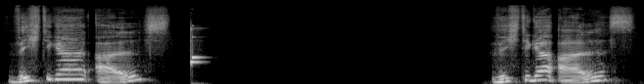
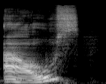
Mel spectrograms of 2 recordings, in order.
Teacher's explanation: Nada de falar aus, mas sim als, com a língua lá nos dentes. · Shown in: first take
